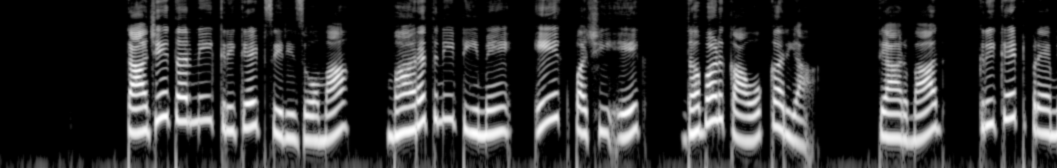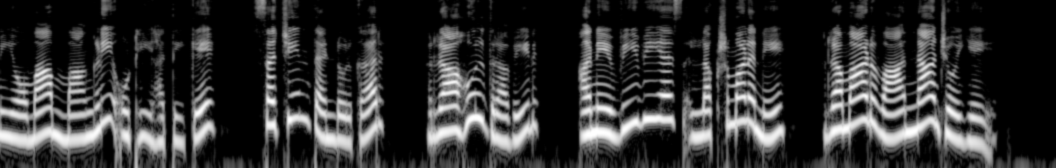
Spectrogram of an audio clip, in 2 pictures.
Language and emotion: Gujarati, neutral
